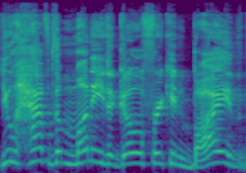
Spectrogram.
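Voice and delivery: high, exasperated retort; a lightly voiced scolding; mock scolding. Mocking the crying guy, high exasperated scolding. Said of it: "it's like".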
